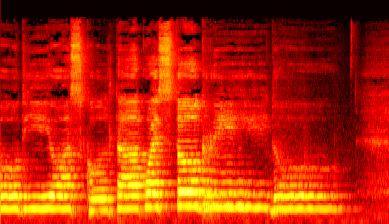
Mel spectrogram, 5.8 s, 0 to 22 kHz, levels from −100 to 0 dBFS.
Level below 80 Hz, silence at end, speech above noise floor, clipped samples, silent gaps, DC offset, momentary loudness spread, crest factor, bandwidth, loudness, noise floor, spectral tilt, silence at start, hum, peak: -62 dBFS; 0 s; 30 dB; under 0.1%; none; under 0.1%; 11 LU; 16 dB; 16 kHz; -22 LUFS; -51 dBFS; -4 dB/octave; 0 s; none; -6 dBFS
